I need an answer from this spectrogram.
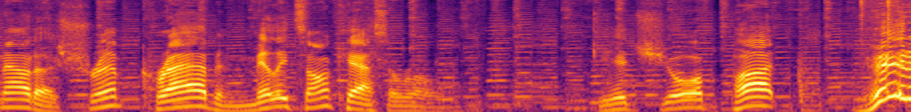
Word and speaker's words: mirliton: If you've never heard or seen a milit before, it's spelled a little different from how we actually say it here, but it's basically a pear-shaped squash, and it's very popular in Cajun and Creole culture.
